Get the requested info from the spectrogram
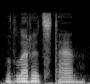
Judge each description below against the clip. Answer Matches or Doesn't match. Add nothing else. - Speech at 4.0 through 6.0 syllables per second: Matches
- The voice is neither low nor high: Doesn't match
